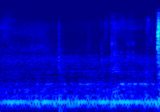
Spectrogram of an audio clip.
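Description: Steady low hum with a couple of faint, soft clicks, about a second in and near the end, as marinated meat is tipped out of a stainless steel mixing bowl.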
